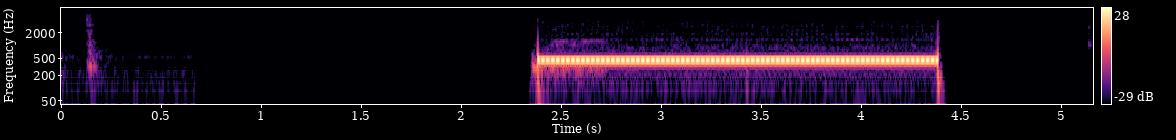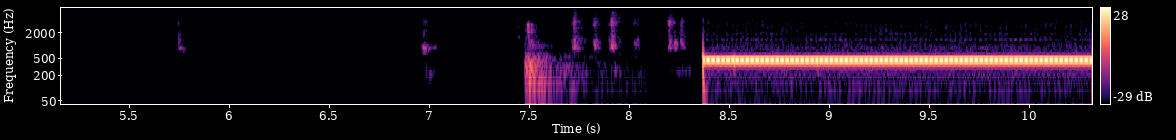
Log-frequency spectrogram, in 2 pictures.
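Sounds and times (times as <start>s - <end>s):
electronic telephone tones: 2.4s - 4.4s, 8.4s - 10.3s.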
